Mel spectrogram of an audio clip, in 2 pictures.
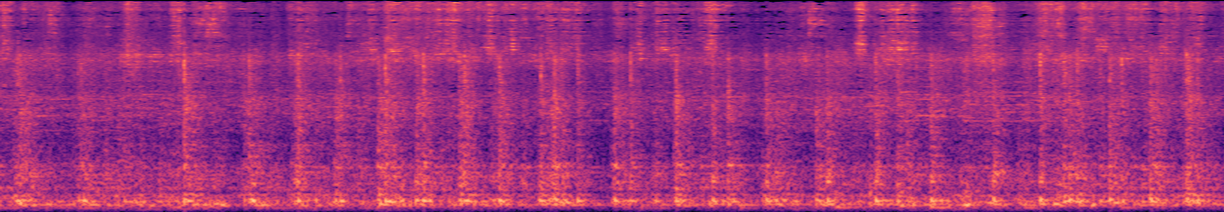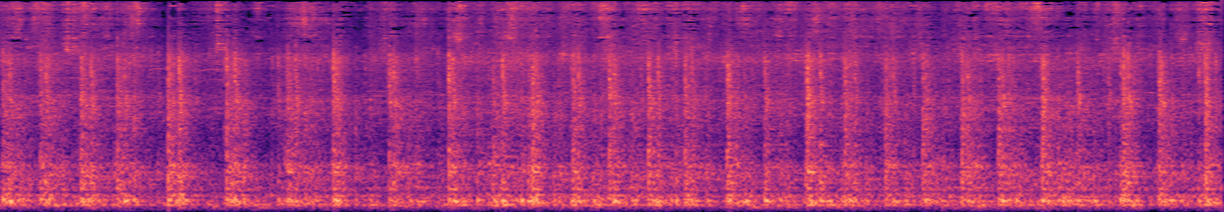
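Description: Traditional Sri Lankan Kandyan drums beating a fast, dense rhythm of sharp strikes over a steady low drone, accompanying Kandyan dancers.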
